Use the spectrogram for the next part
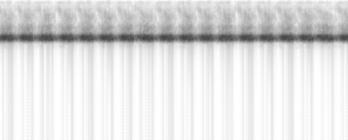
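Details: Meadow crickets at night under a full moon in summer, on a farm, sing an unbroken high ringing trill with an even rapid throb, about four pulses each second.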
